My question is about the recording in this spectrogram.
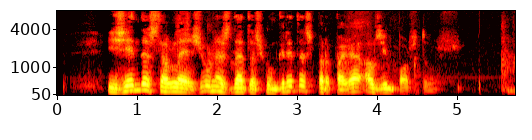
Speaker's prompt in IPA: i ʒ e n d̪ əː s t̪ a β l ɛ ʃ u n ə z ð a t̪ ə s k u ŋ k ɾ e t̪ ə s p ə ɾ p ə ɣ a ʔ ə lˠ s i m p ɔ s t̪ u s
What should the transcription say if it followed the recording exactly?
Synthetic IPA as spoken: i ʒ e n d̪ əː s t̪ ə β l ɛ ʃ u n ə z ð a t̪ ə s k u ŋ k ɾ e t̪ ə s p ə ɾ p ə ɣ a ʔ ə lˠ z i m p ɔ s t̪ u s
